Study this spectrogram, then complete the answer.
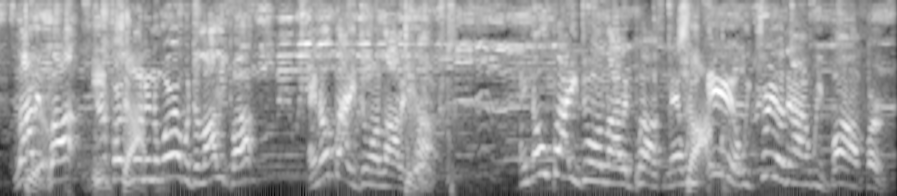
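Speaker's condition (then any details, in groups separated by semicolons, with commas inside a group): No condition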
